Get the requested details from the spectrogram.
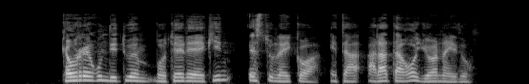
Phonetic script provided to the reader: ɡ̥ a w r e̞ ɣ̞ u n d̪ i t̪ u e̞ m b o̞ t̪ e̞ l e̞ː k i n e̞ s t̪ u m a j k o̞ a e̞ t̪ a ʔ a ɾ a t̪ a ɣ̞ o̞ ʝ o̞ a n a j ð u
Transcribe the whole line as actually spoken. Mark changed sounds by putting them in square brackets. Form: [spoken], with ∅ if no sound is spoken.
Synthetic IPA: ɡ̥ a w r e̞ ɣ̞ u n d̪ i t̪ u e̞ m b o̞ t̪ e̞ [ɾ] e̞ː k i n e̞ s t̪ u [n] a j k o̞ a e̞ t̪ a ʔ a ɾ a t̪ a ɣ̞ o̞ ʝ o̞ a n a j ð u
